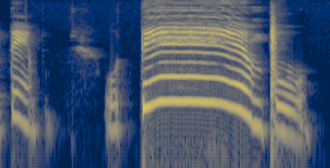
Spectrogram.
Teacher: qual sílaba eu falei com mais intensidade? O tempo, a sílaba tem. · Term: sílaba tônica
